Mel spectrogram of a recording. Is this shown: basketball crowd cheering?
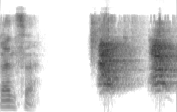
no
